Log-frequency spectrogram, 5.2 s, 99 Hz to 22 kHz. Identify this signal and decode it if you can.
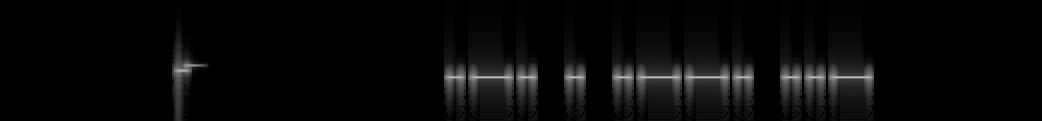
Morse code, heard as a keyed tone, about 20 wpm, 700 Hz. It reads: REPU
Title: Build A Word - 4 Letters At A Time - 8-Letter Words - 20wpm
